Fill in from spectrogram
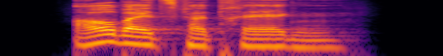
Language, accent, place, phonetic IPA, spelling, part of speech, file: German, Germany, Berlin, [ˈaʁbaɪ̯t͡sfɛɐ̯ˌtʁɛːɡn̩], Arbeitsverträgen, noun, De-Arbeitsverträgen.ogg
- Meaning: dative plural of Arbeitsvertrag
